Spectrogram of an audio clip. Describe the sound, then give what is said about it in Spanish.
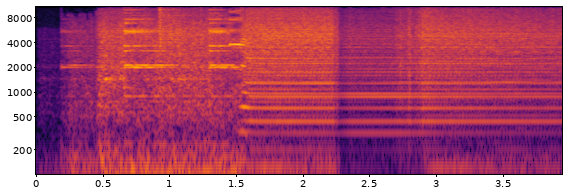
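A train horn sounds a start signal for the Tren Maya railway in Mexico: a loud, sustained chord-like blast that shifts pitch partway, then continues at a lower, steadier level. “En este momento se percibe la señal de arranque de esta gran y emblemática obra, el Tren Maya.”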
